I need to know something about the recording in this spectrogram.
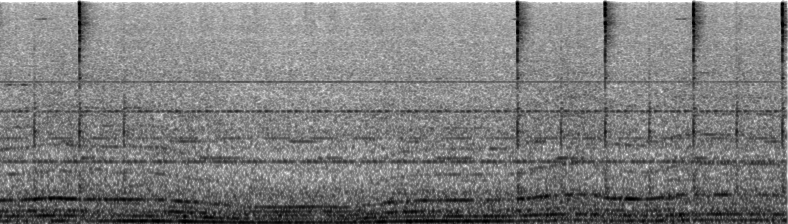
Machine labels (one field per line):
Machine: valve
